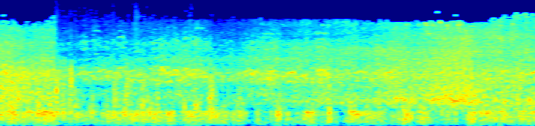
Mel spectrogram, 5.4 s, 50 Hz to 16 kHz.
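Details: Around 5000 Snow Geese gathered in winter in south Grayson County, Texas, February 2018: a dense, continuous roar of countless overlapping nasal honks, loud and unbroken, with faint low wind rumble beneath.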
